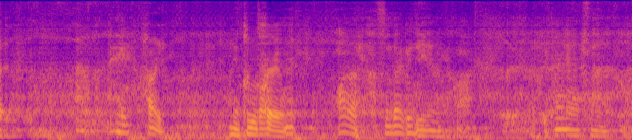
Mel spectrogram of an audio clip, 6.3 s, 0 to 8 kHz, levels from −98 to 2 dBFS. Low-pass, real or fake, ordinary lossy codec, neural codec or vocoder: none; fake; none; codec, 16 kHz, 1 kbps, FunCodec, trained on Chinese and English, 50 frames a second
